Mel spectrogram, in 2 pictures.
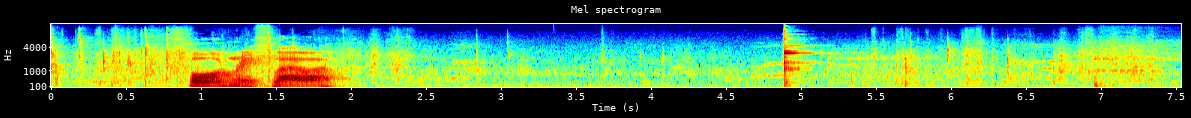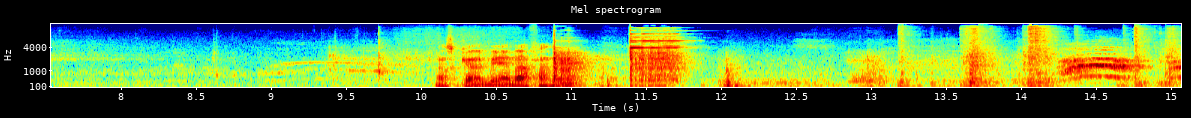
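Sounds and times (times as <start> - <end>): spoon clinking on glass: 4.9 - 5.2.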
